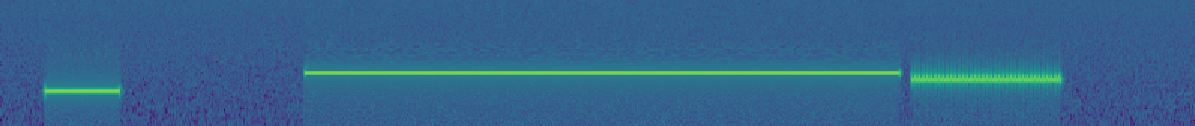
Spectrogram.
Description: Fax machine handshake, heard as a beep, a long tone and a warble.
